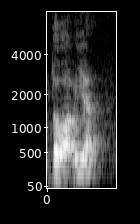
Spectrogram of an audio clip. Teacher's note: como caso extremo estaría el todavía, que se convierte en toavía, y este en tabía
